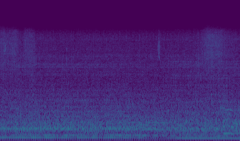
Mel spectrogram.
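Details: Steady low rumble of a running vehicle engine at sunrise on a safari drive, with no animal calls standing out.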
